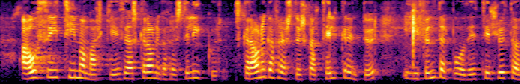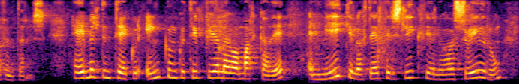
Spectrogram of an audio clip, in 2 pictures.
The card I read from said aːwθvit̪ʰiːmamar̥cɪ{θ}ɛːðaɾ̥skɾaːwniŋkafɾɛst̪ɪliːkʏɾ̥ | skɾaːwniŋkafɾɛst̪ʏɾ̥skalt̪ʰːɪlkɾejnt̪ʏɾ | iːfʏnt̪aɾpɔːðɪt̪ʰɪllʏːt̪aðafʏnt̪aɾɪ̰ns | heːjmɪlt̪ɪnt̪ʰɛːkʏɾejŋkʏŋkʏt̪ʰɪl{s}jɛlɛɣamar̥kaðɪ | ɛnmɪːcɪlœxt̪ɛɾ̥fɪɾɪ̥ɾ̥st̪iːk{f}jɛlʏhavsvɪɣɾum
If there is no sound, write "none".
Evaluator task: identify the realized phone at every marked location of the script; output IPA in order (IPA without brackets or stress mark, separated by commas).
θ, f, f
